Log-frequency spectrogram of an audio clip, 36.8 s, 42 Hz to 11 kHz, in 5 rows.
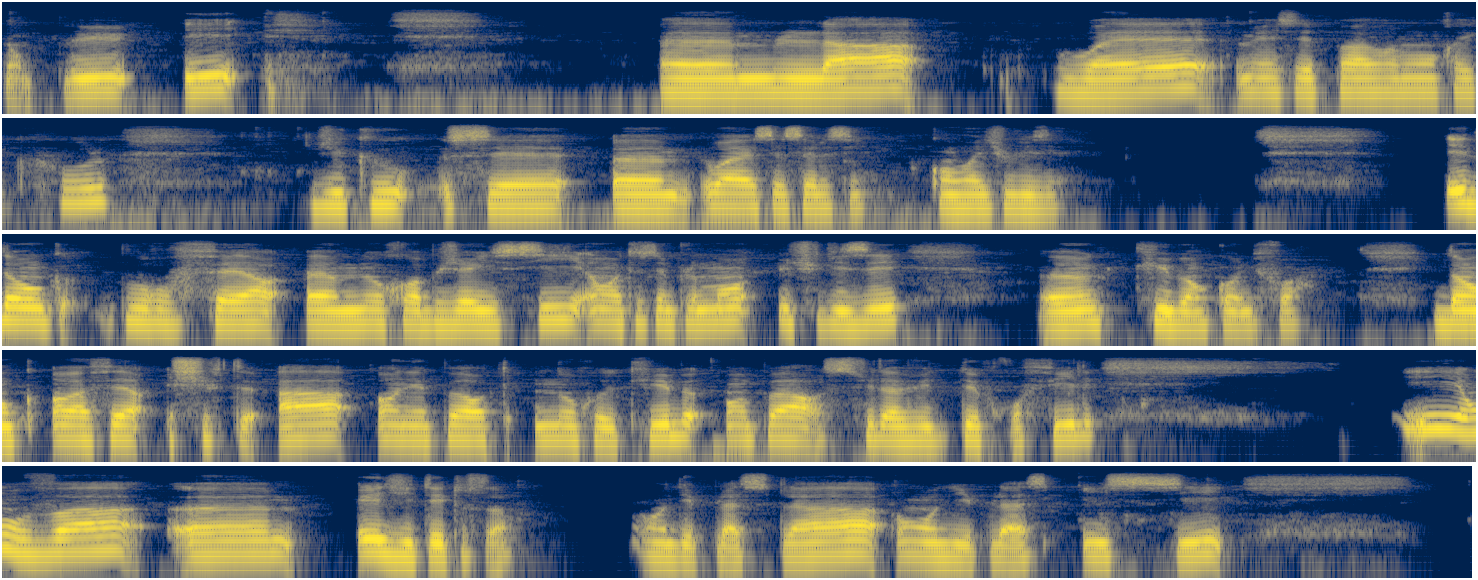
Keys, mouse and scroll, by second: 0.0-0.4 drag, 6.2-6.9 drag, 8.9 click, 11.3-20.9 middle drag, 20.9-22.2 scroll down 4, 21.3 middle click, 22.5 shift+a, 24.6-25.7 middle drag, 25.7 KP_3, 26.5-27.3 scroll up 5, 27.3-27.9 scroll up 3, 27.9-28.3 scroll down 4, 28.4-28.9 scroll up 1, 28.9-29.3 scroll up 2, 30.3-31.2 scroll up 1, 31.2 Tab, 32.1-35.2 drag, 35.2-35.6 scroll down 5, 35.6-36.8 middle drag.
